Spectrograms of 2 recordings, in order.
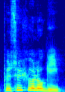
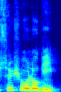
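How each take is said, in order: The two takes are said the same way.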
